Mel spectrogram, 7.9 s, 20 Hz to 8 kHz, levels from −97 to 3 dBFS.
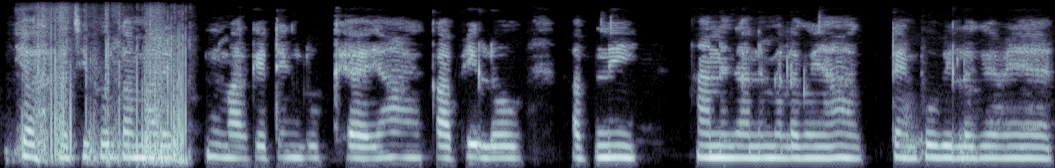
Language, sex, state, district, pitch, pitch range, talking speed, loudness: Hindi, female, Bihar, Jahanabad, 210 Hz, 205-215 Hz, 165 wpm, -16 LUFS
